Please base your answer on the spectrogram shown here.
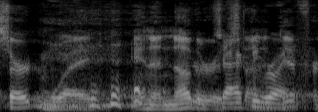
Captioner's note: laugh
